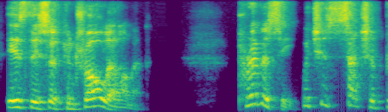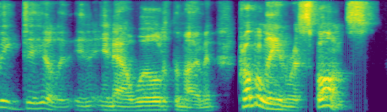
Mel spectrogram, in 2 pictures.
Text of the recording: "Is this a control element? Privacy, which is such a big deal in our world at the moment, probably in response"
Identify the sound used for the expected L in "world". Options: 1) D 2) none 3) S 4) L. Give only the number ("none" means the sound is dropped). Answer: 4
